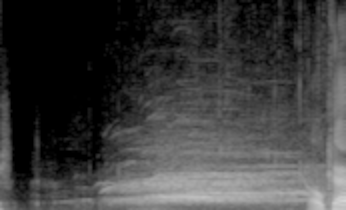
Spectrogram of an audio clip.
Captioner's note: audience cheering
